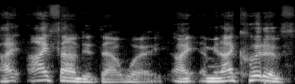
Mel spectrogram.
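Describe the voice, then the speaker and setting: A man with an American accent, at a medium pitch and somewhat breathy. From US Midwest, Chicago suburbs. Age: 70s. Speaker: behavioral scientist and author. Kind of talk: podcast interview.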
